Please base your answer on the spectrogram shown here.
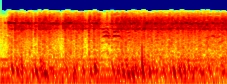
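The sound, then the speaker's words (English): Coins rattle inside a hand grenade piggy bank as it is shaken, a dense, continuous metallic clatter of many quick clicks that lasts a few seconds. “You got money in there. Uh-huh. Gosh, and I was afraid to touch it. I know. It's the safest little piggy bank in the world.”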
